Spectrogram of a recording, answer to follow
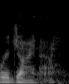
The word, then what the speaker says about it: Regina: Now, I grew up in the city of Regina, and it is, yes, it is pronounced. I know it rhymes with China.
